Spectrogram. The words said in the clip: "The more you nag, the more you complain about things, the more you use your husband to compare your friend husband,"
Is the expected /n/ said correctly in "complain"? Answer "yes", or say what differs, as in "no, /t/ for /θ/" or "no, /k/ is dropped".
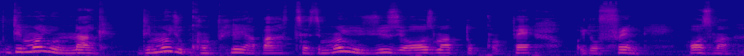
no, /n/ is dropped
